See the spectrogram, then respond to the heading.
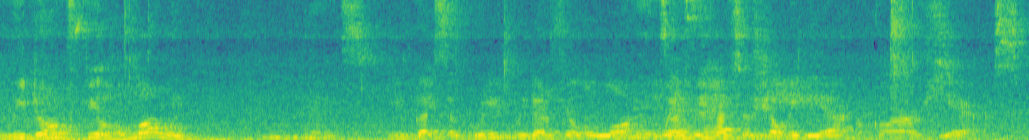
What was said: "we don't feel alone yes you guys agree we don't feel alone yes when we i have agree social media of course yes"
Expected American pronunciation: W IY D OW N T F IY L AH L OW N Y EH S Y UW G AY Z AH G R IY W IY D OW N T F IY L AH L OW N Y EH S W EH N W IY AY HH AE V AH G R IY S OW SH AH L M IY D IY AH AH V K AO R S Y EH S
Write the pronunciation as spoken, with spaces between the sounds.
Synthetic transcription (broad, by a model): W IY D OW N T F IY L AH L OW N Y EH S Y UW G AY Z AH G R IY W IY D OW N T F IY L AH L OW N W EH N W IY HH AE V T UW SH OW AH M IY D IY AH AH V K AO R S Y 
